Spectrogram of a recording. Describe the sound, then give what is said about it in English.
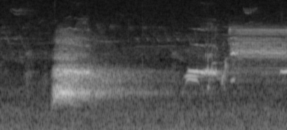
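A red-winged blackbird calls in two bright, buzzy phrases with clear gaps between them, alone over faint background hiss. “Oh, red-winged blackbird. And there's a mourning dove.”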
